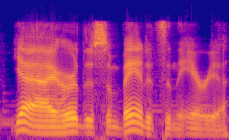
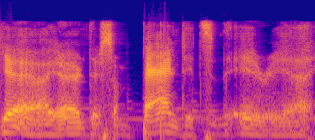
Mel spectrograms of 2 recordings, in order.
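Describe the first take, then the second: First: It is said in the speaker's own plain voice. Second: It is said in a put-on gruff character voice. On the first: The narrator describes the character's voice instead of acting it. "a narrative game where they're just like" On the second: The narrator acts out the character directly. "you don't have to do a character voice for it"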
